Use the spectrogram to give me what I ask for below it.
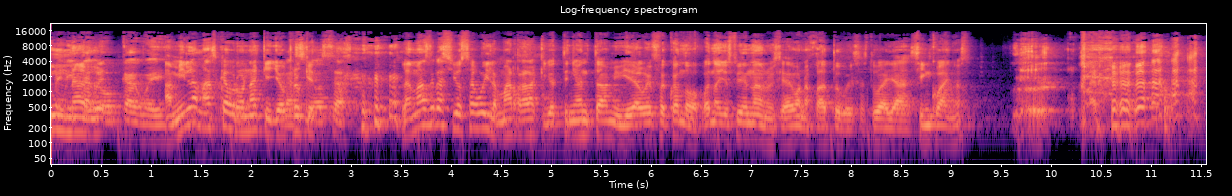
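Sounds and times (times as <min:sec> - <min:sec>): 
speech: 0:00.0 - 0:09.8, 0:10.6 - 0:11.5
laughter: 0:02.9 - 0:03.6, 0:10.3 - 0:11.5
person burping: 0:09.6 - 0:10.5.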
